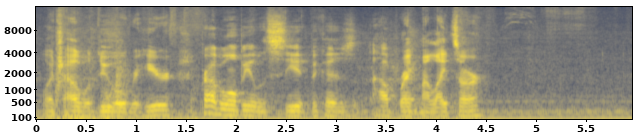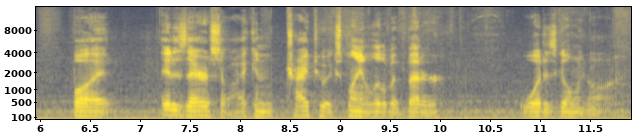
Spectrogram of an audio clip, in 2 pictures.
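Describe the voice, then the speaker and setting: A man talking as game master, explaining a tabletop game scenario casually in a halting, self-correcting way. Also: mid-range voice, fairly even intonation, background noise.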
